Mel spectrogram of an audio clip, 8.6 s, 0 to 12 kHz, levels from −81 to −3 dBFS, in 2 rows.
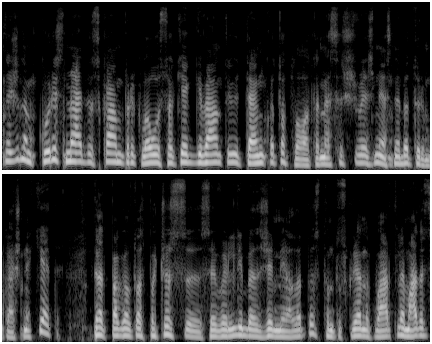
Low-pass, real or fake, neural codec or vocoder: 10.8 kHz; real; none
